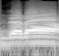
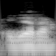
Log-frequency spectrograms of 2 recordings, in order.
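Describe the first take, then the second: First: The phrase is spoken loudly and forcefully. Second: The phrase is spoken softly and quietly. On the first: The speaker calls it right. "तो जोर से बोलना चाहिए" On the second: The speaker calls it wrong. "आप धीरे से बोल रहे हो"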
